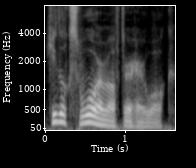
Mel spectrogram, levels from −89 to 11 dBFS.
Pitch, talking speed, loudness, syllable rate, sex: 120 Hz, 220 wpm, -15 LUFS, 4.6 syllables/s, male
